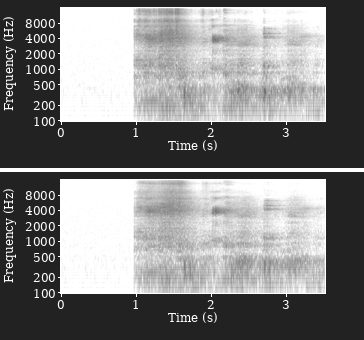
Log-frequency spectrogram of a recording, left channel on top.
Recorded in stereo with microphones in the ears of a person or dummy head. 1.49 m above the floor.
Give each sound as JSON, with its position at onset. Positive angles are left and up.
{"t": 1.0, "sound": "chewing", "side_deg": 45, "distance_m": 2.5}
